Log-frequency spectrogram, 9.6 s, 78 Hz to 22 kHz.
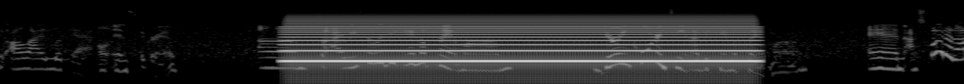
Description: Ship horn signal, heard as a ship's horn, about 360 Hz, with speech in English. 1 long. At sea: a vessel nearing a blind bend, or under power and making way in fog.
